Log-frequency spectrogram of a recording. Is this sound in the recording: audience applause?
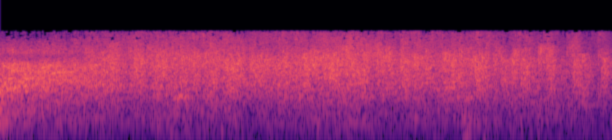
yes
